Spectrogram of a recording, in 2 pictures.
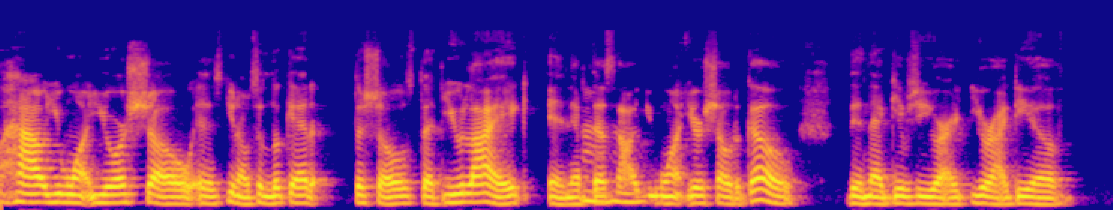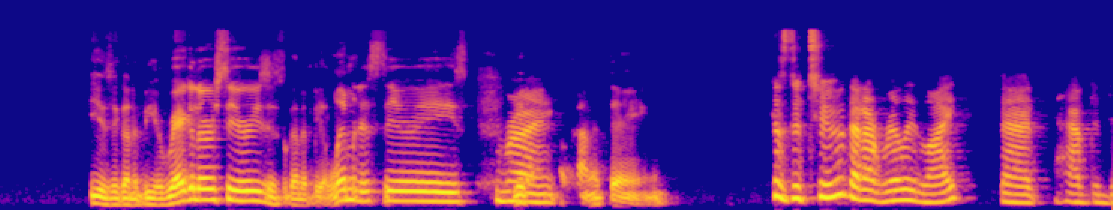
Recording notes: During this Pick My Brain Script Consulting Zoom call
